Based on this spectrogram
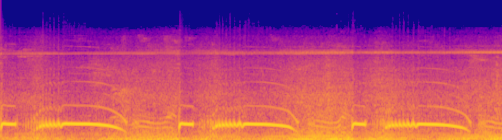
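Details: Lure call of an albino Barbary dove, used to stir up a rival: three deep rolling coos, each ending in a long tone that dips down, spaced about two and a half seconds apart, over low rumble and a steady high whine.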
